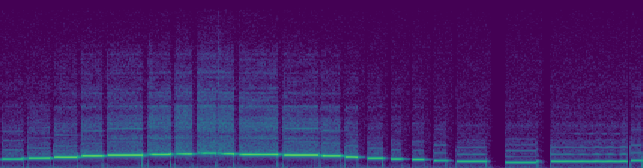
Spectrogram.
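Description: Ceramic ocarina played in short separate notes, stepping up note by note to a high note about three seconds in, then stepping back down to a lower note near the end: the player is trying out a cheap Japanese souvenir ocarina.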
